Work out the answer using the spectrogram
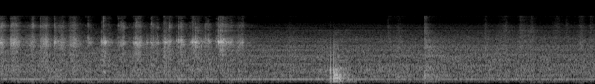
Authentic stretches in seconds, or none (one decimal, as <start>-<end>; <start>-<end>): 0.8-2.3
